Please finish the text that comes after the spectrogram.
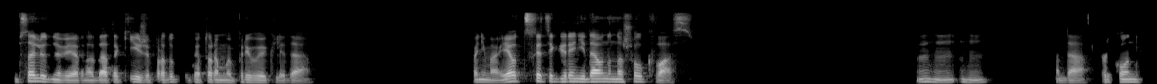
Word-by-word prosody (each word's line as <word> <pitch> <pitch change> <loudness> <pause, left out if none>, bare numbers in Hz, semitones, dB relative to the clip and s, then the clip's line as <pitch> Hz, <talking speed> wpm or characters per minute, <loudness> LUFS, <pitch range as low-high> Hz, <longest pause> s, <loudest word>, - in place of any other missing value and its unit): Абсолютно 125 -1 +3
верно, 95 -2 0
да, 95 0 +4
такие 105 +5 -2
же 105 -1 -3
продукты, 120 -1 -5
к - - -17
которым 105 -2 -1
мы 100 -2 -3
привыкли, 100 -3 -2
да. 85 -1 -5 1.6
Понимаю. 105 -4 -2
Я - - +7
вот, 140 0 0
кстати 140 0 +6
говоря, 135 +1 +1
недавно 130 0 +5
нашёл 125 +1 0
квас. - - -2 2.3
Мгм, 110 -4 -4
мгм. 110 -2 -7 0.7
Да, 90 -3 -3
только 110 +1 -7
он 115 -1 +1
110 Hz, 125 wpm, -24 LUFS, 100-130 Hz, 2.3 s, Я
